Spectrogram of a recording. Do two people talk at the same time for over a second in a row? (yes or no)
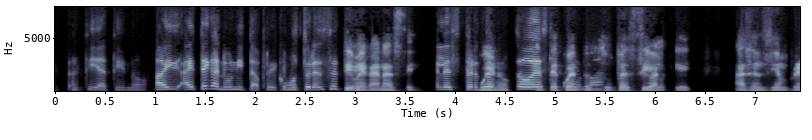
yes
